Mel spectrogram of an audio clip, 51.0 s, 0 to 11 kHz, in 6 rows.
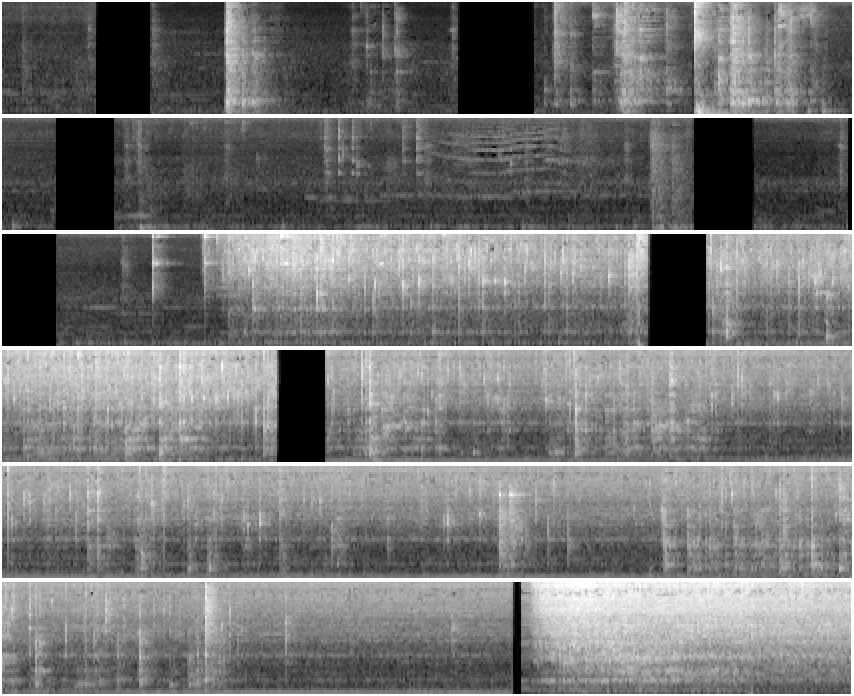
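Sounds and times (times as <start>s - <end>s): onions sizzling in hot oil: 19.2s - 23.5s, 24.1s - 28.2s, 28.8s - 50.9s
metal spatula scraping pot: 28.9s - 32.9s, 40.6s - 44.8s.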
